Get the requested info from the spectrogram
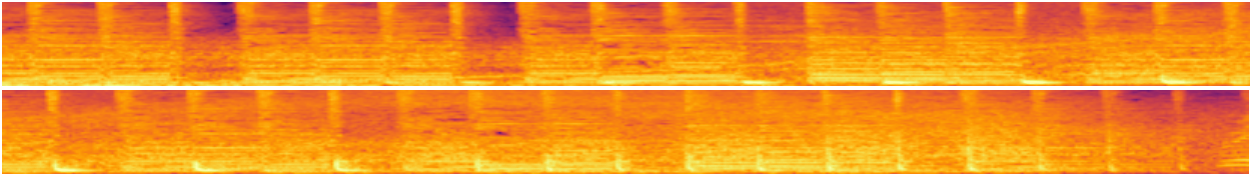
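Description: Music with a steady beat of percussive hits over sustained chords, dipping in level near the end.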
